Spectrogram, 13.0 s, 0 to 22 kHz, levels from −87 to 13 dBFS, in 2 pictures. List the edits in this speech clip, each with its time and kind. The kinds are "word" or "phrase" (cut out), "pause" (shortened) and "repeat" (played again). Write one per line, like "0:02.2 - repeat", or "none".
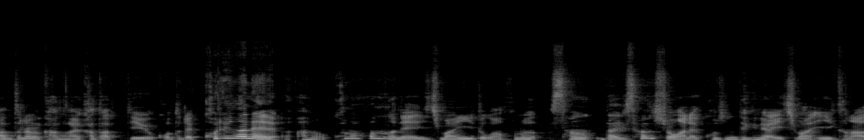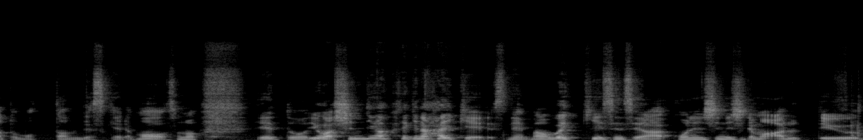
none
